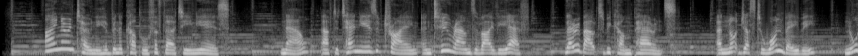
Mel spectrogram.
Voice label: Narrative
